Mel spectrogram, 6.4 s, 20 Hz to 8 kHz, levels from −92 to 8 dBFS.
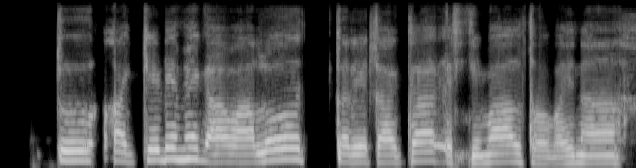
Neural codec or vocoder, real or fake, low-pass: codec, 44.1 kHz, 2.6 kbps, SNAC; fake; 7.2 kHz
